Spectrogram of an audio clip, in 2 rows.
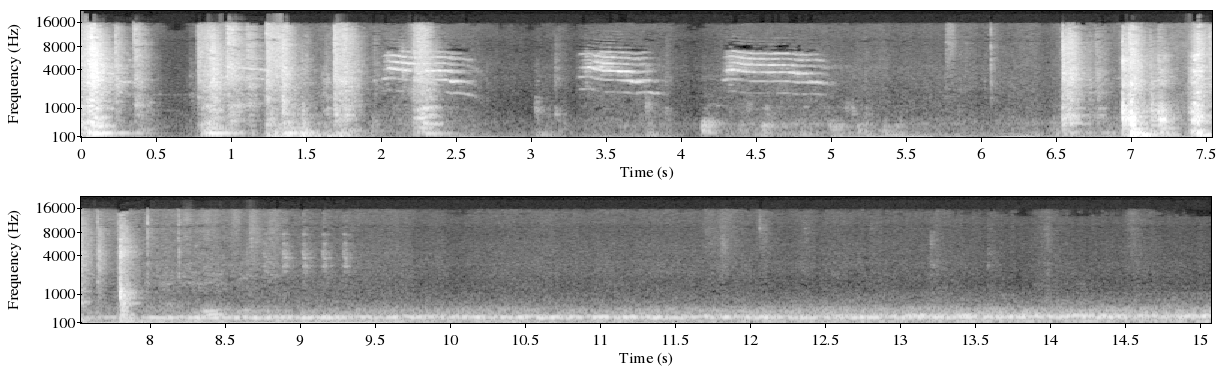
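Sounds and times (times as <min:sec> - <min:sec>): cat meowing: 0:02.0 - 0:02.7, 0:03.3 - 0:05.1.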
